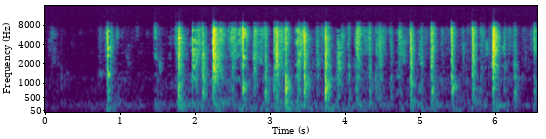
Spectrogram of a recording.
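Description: A deck of oracle cards being shuffled by hand: a single card click, then from about a second and a half in a quick run of card flicks and slaps, several a second.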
